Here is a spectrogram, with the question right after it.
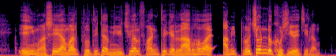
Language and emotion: Bengali, happy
